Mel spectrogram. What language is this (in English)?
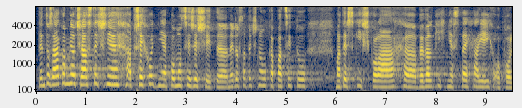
Czech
